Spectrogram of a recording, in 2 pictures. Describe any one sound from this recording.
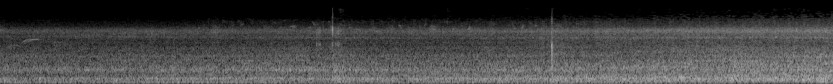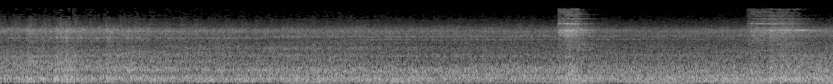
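A train rumbles past close by, its engine droning and growing louder.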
